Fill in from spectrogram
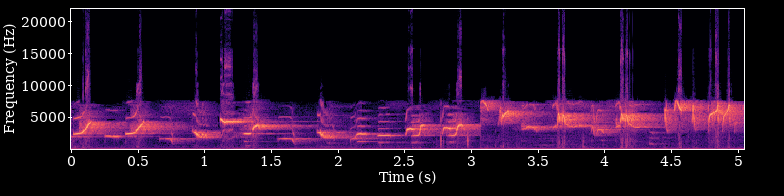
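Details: Mating-ritual song of an orange-headed thrush, loud and energetic: quick slurred whistles that step up in pitch across the phrase, each note short and crisp, repeated in a fast, tumbling sequence.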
